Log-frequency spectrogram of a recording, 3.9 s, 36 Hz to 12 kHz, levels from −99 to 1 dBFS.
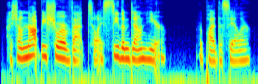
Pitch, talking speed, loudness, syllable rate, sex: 210 Hz, 250 wpm, -20 LUFS, 6.3 syllables/s, female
